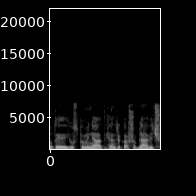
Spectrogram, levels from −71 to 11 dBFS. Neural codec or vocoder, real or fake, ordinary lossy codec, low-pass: none; real; MP3, 32 kbps; 7.2 kHz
